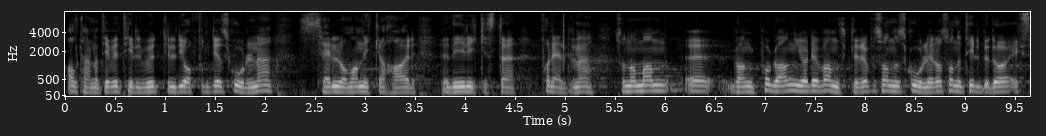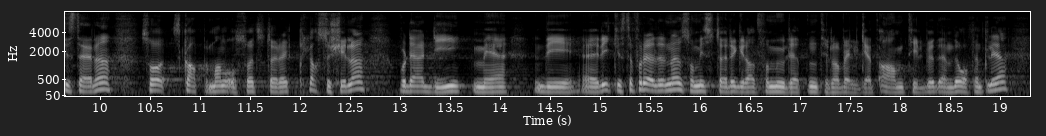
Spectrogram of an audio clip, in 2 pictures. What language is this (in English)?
Norwegian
